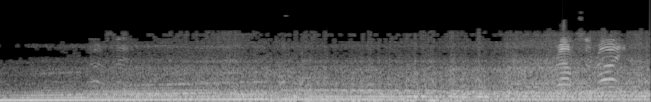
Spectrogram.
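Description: A modified Jaguar E-type engine droning steadily under light throttle, loud and close and constant throughout, with a voice briefly talking over it.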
